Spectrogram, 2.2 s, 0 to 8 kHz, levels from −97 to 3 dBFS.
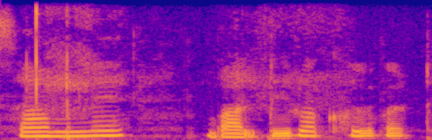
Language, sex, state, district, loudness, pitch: Hindi, female, Bihar, East Champaran, -19 LUFS, 245 Hz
